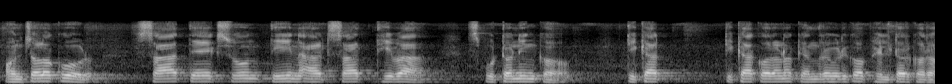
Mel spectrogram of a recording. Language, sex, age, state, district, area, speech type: Odia, male, 60+, Odisha, Boudh, rural, read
